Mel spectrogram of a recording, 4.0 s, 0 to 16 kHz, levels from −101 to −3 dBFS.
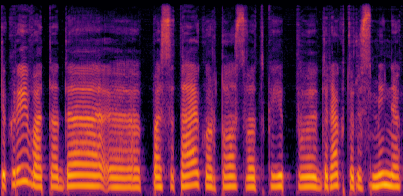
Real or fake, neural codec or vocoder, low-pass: fake; vocoder, 44.1 kHz, 128 mel bands, Pupu-Vocoder; 14.4 kHz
